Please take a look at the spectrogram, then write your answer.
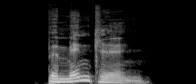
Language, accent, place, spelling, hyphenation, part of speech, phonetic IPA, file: German, Germany, Berlin, bemänteln, be‧män‧teln, verb, [bəˈmɛntl̩n], De-bemänteln.ogg
- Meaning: to disguise, cover up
